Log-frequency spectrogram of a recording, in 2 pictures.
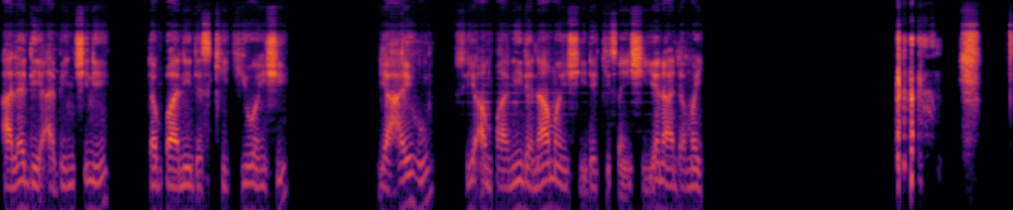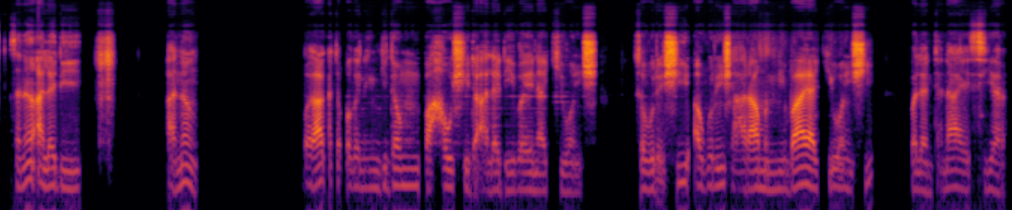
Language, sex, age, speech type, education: Hausa, female, 60+, spontaneous, secondary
